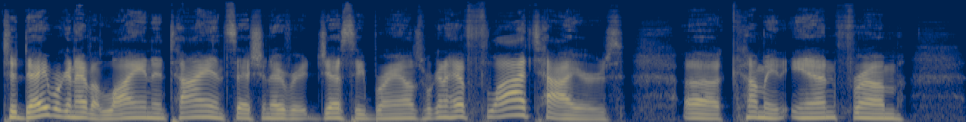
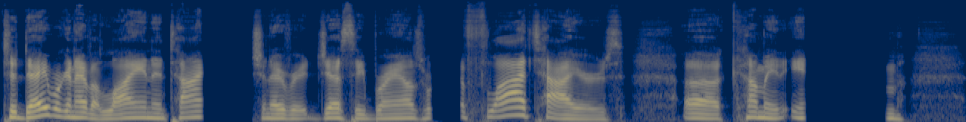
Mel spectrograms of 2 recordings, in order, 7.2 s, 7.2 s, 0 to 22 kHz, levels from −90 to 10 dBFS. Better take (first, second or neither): first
